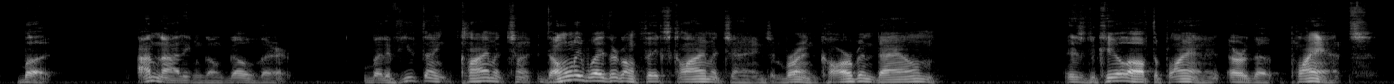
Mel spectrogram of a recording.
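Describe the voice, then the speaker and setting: The voice swings very widely in pitch and in loudness, with vocal fry and a fairly slow pace. The recording is very clean, with a silent background. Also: man, medium pitch for a man. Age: 60s. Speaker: video blogger. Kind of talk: casual rant to camera. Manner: repetitive.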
